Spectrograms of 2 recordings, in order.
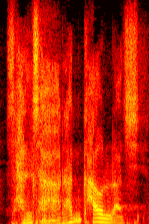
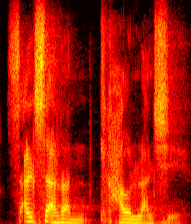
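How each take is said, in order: First: The first word starts with a plain s sound. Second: The first word starts with a tense s sound. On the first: The speaker calls it wrong. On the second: The speaker calls it right.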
